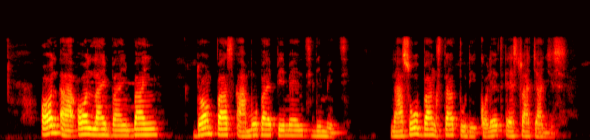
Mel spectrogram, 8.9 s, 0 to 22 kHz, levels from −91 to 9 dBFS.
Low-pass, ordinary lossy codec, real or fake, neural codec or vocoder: 7.2 kHz; none; real; none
